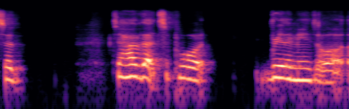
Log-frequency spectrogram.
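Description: A woman with an Australian accent. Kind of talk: casual conversation.

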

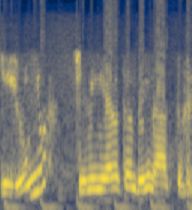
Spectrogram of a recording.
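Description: A man speaks at a fairly high pitch with ordinary pitch variation over noticeable background noise. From Brazil, Guarulhos area (São Paulo). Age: 20s. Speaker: caller. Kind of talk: phone-in advice call. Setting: phone call.

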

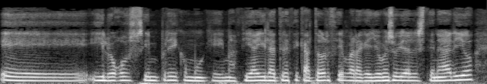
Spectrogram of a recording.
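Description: This woman's voice sits fairly low in pitch. Background noise is noticeable. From Galicia, Pontevedra. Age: 20s. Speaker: singer. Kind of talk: interview. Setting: studio. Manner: halting.

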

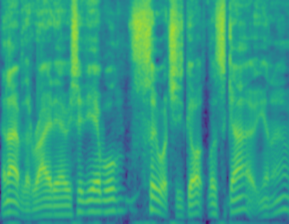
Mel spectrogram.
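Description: A man with an Australian accent at a very fast pace, lively intonation, on a very clean recording with a silent background. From Sydney, Australia. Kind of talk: casual interview.

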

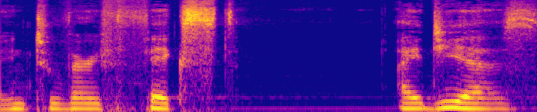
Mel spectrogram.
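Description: Monotone, flat intonation from a woman with a fairly low pitch. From Lebanon. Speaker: yoga teacher. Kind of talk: casual interview chat.

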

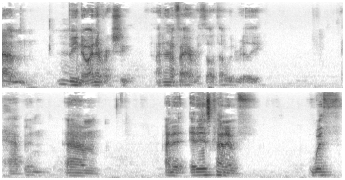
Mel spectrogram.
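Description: A somewhat breathy man at a medium pitch, with ordinary pitch variation, a moderate pace and long, frequent pauses. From Ireland. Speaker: singer-songwriter. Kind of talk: interview.

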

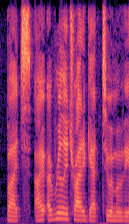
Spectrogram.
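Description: With a Midwestern American accent, a woman speaks at a very deep, low pitch. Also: very clean recording, silent background. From southwest Michigan. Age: 20s. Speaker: film director. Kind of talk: interview.

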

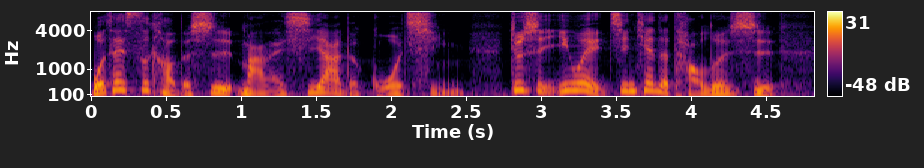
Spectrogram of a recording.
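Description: A man's voice with vocal fry and very wide pitch swings at a moderate pace, on a very clean recording with a silent background. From Malaysia. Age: 20s. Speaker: podcast co-host. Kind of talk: podcast discussion.

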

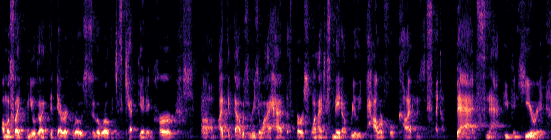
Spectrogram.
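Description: Noticeable background noise sits behind a man talking at a fairly quick pace. His loudness swings widely. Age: 30s. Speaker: tech entrepreneur and former football coach. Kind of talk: casual interview.

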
